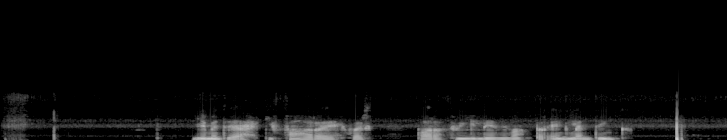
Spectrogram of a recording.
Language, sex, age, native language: Icelandic, female, 50-59, Icelandic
